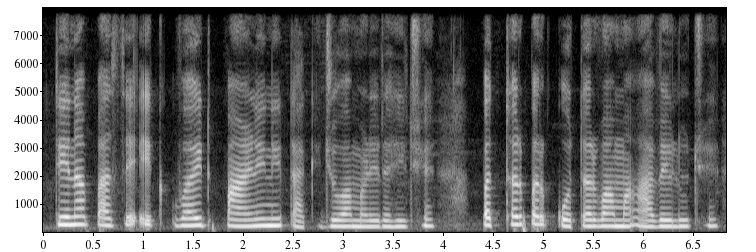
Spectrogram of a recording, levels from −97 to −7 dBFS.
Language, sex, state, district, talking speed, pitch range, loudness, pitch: Gujarati, female, Gujarat, Valsad, 140 wpm, 220-250 Hz, -19 LUFS, 225 Hz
